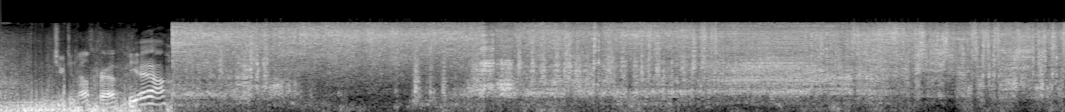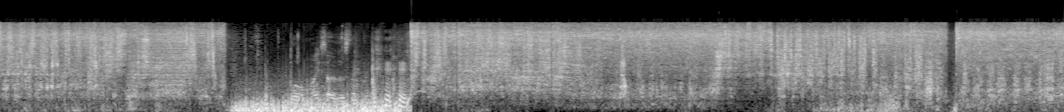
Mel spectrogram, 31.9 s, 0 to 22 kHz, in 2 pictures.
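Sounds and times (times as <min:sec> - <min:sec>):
compressed air hissing: 0:02.6 - 0:19.4, 0:22.1 - 0:31.9.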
